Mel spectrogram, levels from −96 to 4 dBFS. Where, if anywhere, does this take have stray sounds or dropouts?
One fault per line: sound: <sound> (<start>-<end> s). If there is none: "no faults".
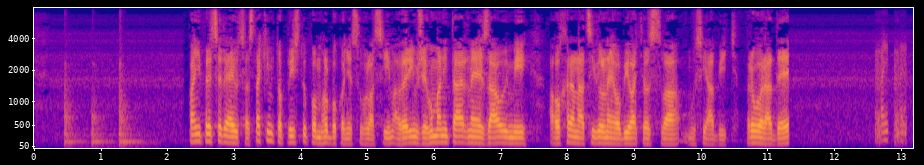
sound: thud (0.4-2.0 s)
sound: laugh (12.6-13.1 s)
